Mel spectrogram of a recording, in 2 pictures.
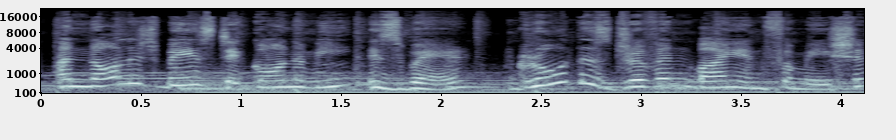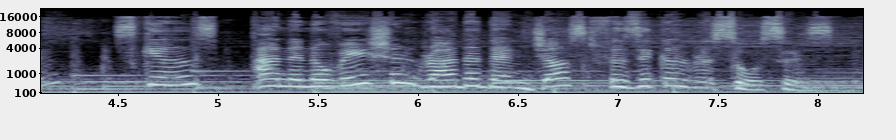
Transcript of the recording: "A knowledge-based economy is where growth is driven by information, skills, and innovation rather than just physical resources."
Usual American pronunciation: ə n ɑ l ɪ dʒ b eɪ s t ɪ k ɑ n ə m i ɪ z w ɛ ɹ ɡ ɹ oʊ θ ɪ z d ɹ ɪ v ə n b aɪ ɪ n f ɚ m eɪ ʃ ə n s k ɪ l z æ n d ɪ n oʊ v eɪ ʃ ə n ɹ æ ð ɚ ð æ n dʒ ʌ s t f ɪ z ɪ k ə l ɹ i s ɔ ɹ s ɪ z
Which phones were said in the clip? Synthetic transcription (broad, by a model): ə n ɑ l ɪ dʒ b eɪ s t ɪ k ɑ n ə m i ɪ z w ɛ ɹ ɡ ɹ oʊ t ɪ z d ɹ ɪ v ə n b aɪ ɪ n f ɚ m eɪ ʃ ə n s k ɪ l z æ n d ɪ n oʊ v eɪ ʃ ə n ɹ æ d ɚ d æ n dʒ ʌ s t f ɪ z ɪ k ə l ɹ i s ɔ ɹ s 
